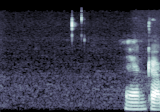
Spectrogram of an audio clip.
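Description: Two faint, quick clicks about a second in, from a stylus writing on a pen tablet; otherwise near-silent room tone, with a man's voice starting near the end.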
